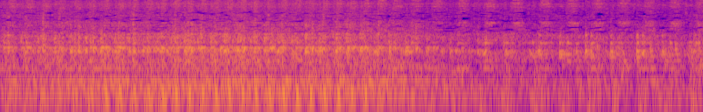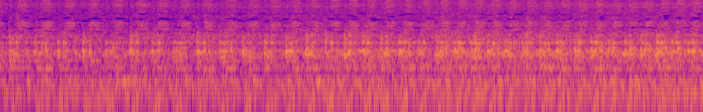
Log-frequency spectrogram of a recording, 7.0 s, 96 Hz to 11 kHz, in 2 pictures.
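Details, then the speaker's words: Italika CS125 scooter at idle, reported noisy by its owner: a loud, fast, regular knock stays heavy throughout; the mechanic suspects the connecting rod and will remove the engine to inspect. "tener que proceder a bajar el motor para poder revisarlo, porque sí es bastante ruido. Al mi parecer se escucha como si fuera la biela."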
